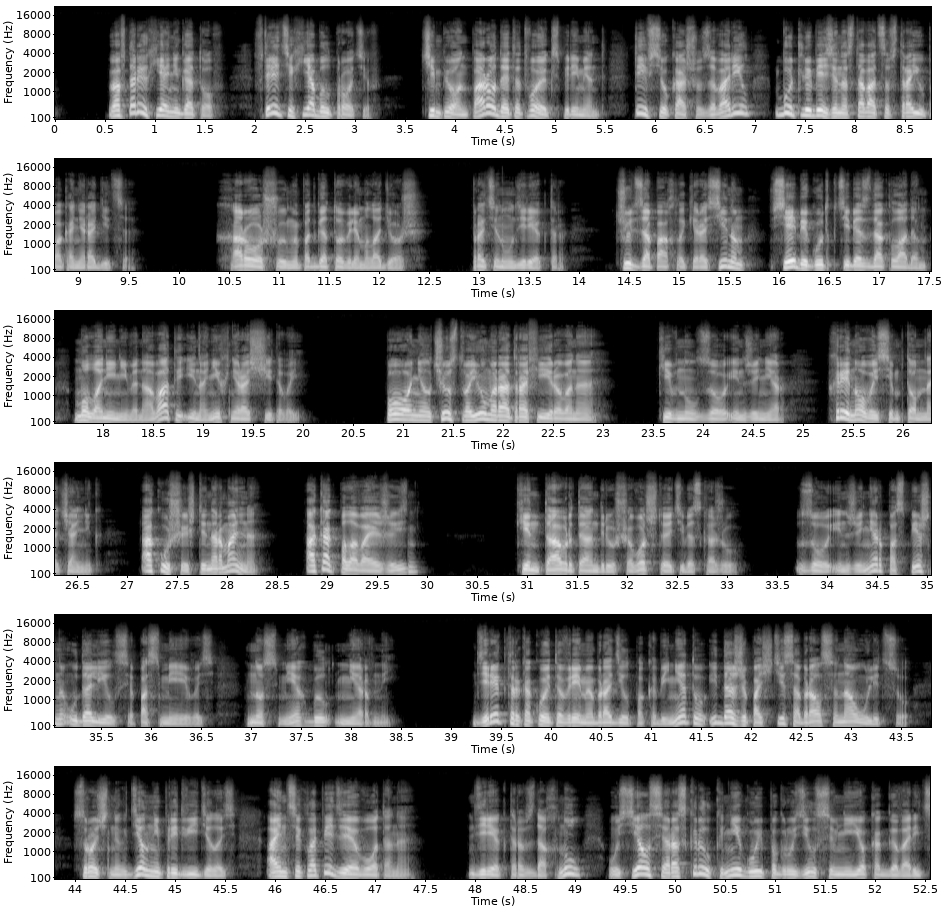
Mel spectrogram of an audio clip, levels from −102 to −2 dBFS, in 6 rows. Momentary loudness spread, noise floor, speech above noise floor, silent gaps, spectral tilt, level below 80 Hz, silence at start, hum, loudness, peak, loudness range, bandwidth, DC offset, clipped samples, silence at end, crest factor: 12 LU; under -90 dBFS; over 68 dB; 23.15-23.19 s, 33.31-33.35 s; -5 dB/octave; -64 dBFS; 0.55 s; none; -22 LUFS; 0 dBFS; 5 LU; 13.5 kHz; under 0.1%; under 0.1%; 0 s; 22 dB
